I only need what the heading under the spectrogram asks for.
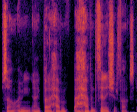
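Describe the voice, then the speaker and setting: A man's voice: deep voice, steady tone, fast talker, mellow, slightly rough, no echo, studio quality. A man hosting a podcast interview, chatting casually and enthusiastically. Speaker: podcast host.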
